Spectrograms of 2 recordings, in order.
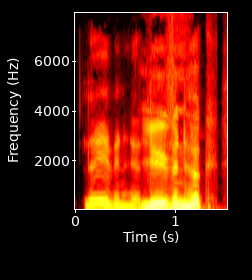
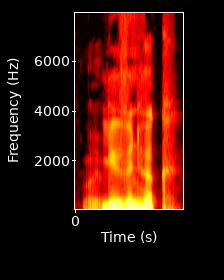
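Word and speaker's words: Leeuwenhoek: so what's your pick leuven hook it's louvin i think luvenhook yeah dixon how would you say it ravenhook floyvan it's luv and kathy knows the phonetics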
